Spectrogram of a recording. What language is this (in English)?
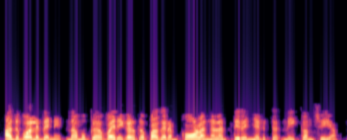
Malayalam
